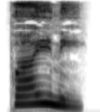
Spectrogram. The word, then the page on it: ಪಯಣ: kannada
